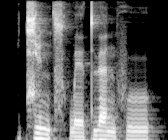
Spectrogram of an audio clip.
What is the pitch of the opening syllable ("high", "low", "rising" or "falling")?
falling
